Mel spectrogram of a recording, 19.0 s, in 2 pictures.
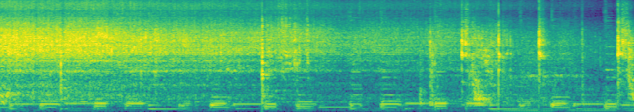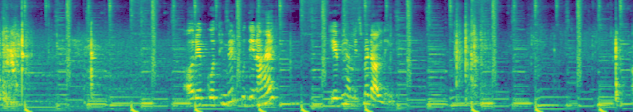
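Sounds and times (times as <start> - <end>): chicken sizzling in hot oil: 0.0 - 10.0
metal fork scraping a pot: 9.2 - 10.0.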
